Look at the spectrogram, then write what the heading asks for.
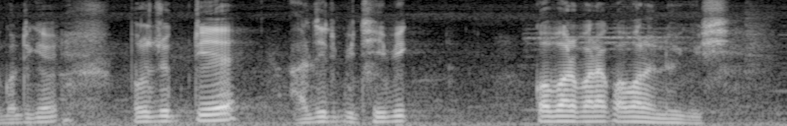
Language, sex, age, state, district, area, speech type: Assamese, male, 60+, Assam, Goalpara, urban, spontaneous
